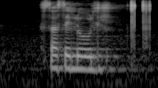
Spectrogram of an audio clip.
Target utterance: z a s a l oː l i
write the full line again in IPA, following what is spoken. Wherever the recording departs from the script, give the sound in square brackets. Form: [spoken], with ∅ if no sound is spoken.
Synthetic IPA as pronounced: [s] a s [ɛ] l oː l i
